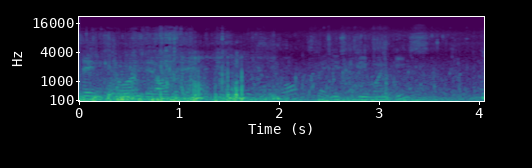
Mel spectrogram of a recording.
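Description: Wind rumbling on the microphone of a camera on a kayak's bow over open water, with faint talk in the first second and a half.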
